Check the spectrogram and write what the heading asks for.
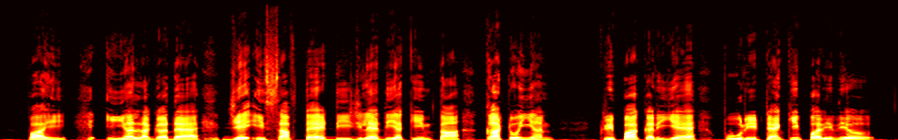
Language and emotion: Dogri, happy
